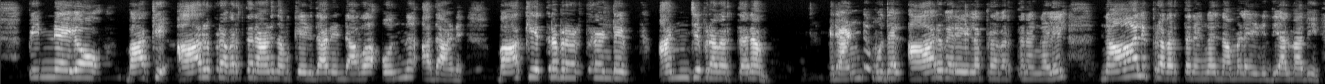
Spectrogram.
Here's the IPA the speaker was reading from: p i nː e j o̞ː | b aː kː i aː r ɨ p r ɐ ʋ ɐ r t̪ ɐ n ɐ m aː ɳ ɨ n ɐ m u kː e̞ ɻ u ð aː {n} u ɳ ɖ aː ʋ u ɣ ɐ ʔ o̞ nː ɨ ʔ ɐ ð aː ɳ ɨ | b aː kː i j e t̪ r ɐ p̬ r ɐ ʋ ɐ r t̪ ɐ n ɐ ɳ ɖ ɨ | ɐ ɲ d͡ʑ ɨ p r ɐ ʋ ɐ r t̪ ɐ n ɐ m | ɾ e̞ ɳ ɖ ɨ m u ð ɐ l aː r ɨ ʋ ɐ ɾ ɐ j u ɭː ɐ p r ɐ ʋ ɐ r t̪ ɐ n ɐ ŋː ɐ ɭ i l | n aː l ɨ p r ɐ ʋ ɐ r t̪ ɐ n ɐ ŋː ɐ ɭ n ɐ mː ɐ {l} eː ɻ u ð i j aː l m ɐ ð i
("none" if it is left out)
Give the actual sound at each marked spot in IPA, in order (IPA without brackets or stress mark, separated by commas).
n, ɭ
